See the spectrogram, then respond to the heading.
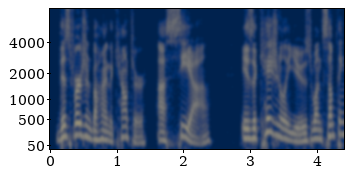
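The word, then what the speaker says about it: hacía: what I can see the stress syllable si goes with the word hacia which is the imperfect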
